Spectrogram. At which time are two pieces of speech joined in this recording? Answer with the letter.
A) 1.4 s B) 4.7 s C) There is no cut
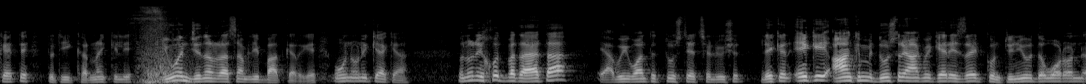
A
